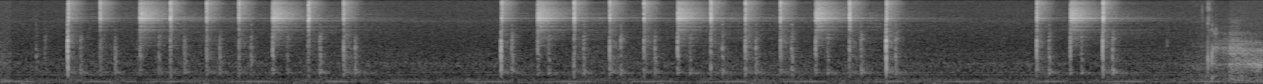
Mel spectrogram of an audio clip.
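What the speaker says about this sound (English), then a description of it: "The intro hi-hat I made with the analog rhythm, and it sounds like this." A hi-hat pattern from an analog rhythm machine plays dry and close in crisp, decaying ticks in regular groups, separated by short gaps over a low hum, with no voices.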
